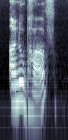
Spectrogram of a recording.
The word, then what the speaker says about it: Anubhav: All right, you say it properly and tell us what it means. – Anubhav.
